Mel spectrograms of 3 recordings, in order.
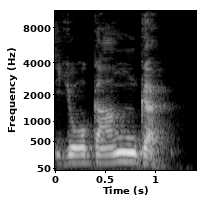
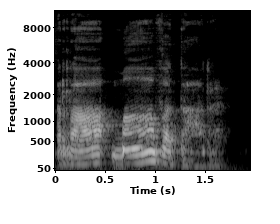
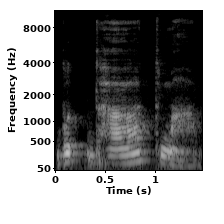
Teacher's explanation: the vowel a followed by the vowel a merges into one long a. So yoga followed by anga becomes yoganga.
